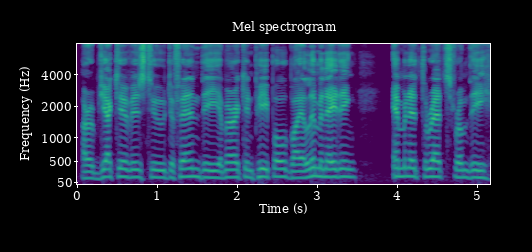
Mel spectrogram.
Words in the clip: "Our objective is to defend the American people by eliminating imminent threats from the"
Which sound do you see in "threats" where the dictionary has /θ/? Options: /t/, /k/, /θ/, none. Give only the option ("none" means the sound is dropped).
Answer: /θ/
